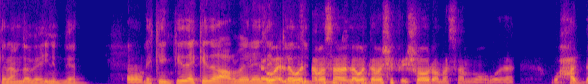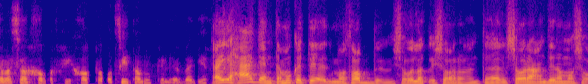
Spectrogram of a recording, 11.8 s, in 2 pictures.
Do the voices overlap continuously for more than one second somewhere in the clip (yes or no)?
yes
